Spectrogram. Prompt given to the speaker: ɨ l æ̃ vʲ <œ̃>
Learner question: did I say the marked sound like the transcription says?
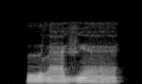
no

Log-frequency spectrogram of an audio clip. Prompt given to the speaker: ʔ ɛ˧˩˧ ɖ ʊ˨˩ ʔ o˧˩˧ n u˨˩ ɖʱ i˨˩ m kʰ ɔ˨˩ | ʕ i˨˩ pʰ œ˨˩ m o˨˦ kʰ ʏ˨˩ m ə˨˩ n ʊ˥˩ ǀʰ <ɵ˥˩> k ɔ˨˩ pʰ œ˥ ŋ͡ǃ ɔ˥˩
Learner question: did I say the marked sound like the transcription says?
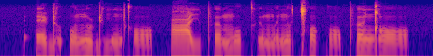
no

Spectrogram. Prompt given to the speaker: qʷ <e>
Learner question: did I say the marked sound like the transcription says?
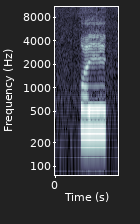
yes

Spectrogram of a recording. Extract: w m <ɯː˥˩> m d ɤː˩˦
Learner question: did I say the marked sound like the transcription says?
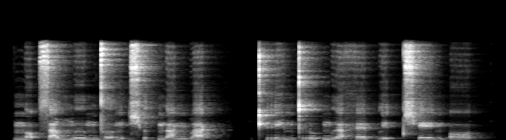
no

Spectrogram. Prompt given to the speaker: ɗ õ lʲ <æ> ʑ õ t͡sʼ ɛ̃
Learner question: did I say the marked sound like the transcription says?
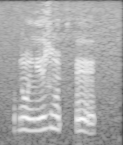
no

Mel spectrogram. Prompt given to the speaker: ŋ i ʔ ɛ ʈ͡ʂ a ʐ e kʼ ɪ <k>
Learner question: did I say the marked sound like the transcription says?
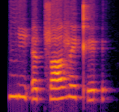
no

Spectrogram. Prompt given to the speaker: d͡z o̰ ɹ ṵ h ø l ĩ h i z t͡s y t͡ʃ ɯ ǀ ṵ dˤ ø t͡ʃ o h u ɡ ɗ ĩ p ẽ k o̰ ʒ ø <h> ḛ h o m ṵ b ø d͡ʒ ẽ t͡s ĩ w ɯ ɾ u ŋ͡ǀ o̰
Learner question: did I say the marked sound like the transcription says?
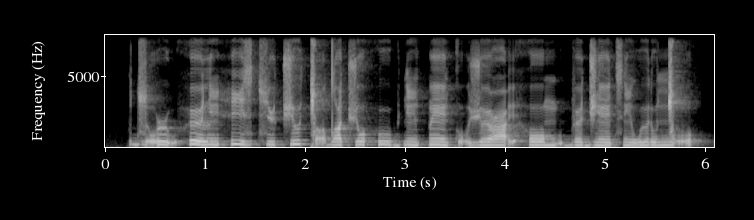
no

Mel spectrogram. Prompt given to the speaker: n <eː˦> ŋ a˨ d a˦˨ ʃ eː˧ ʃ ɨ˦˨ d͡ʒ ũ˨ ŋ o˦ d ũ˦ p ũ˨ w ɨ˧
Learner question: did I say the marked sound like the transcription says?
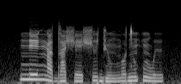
yes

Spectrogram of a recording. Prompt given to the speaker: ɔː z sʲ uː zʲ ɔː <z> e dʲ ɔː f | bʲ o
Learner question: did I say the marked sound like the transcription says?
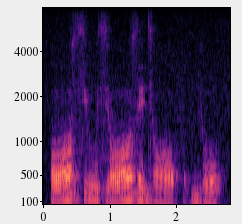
yes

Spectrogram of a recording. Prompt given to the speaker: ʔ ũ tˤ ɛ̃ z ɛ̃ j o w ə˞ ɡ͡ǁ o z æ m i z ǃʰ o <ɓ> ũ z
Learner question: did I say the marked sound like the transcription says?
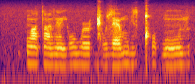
yes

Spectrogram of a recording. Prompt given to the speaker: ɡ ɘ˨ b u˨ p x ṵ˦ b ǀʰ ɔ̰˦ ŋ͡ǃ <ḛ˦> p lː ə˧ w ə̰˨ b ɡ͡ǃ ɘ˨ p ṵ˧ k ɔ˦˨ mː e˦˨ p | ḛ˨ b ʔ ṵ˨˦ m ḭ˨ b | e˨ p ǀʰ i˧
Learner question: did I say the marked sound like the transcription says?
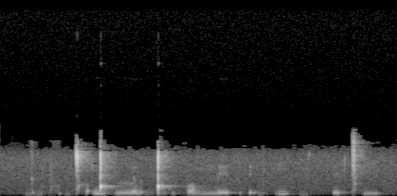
no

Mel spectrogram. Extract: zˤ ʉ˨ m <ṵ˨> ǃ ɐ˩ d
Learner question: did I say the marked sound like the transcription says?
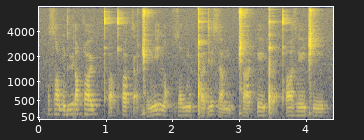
no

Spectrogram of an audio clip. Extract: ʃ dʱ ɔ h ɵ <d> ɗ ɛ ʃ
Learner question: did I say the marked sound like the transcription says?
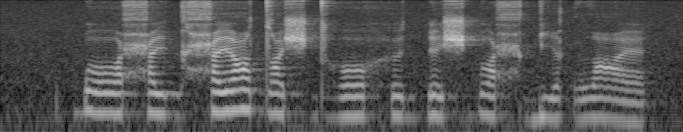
yes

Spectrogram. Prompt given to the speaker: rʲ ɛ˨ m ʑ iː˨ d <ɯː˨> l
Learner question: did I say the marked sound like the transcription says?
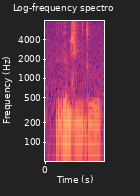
yes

